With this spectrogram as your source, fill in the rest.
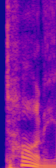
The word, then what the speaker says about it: Taney: Taney, or Tawney as it's pronounced, was a southerner, and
